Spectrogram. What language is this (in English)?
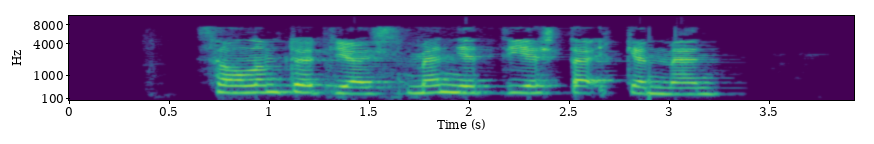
Uyghur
